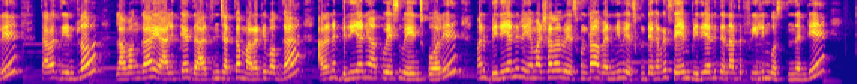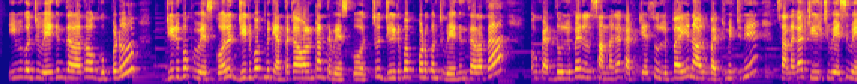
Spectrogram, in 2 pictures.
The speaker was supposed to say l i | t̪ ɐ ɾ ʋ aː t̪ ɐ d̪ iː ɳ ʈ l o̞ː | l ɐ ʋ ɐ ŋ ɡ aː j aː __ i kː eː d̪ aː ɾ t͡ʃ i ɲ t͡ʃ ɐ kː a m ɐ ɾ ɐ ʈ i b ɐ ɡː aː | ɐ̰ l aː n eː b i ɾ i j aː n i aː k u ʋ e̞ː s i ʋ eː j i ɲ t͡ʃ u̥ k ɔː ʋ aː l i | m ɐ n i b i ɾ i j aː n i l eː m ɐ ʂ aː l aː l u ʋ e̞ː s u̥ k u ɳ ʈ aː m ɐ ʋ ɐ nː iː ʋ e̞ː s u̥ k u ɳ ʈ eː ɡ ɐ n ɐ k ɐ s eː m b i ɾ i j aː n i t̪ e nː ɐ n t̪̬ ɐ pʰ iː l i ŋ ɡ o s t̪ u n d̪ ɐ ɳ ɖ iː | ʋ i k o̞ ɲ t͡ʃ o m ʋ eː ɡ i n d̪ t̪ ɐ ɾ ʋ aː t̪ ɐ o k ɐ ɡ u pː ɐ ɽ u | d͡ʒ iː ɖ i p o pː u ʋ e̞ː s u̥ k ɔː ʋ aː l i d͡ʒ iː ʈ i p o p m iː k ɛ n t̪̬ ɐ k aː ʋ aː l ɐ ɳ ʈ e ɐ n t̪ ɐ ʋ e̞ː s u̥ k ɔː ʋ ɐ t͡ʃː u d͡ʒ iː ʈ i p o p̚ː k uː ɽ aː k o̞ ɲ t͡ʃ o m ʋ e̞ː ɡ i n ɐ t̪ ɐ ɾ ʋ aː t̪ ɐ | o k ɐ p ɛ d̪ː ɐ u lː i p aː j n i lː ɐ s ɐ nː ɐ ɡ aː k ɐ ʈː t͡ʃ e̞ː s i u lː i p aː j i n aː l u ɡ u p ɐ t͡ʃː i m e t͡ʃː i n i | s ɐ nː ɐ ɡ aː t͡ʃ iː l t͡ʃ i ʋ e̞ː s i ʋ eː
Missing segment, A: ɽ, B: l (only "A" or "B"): B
